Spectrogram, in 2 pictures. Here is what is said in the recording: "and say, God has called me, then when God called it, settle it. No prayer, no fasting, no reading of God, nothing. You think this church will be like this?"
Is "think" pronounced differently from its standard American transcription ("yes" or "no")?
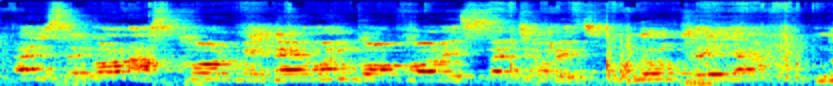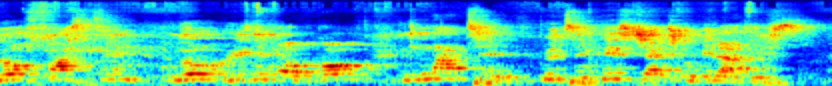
yes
